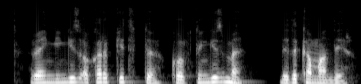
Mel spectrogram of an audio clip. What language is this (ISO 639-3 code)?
uzb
